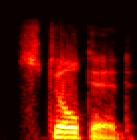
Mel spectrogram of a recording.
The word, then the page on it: stilted: American English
